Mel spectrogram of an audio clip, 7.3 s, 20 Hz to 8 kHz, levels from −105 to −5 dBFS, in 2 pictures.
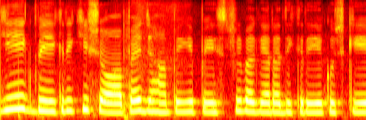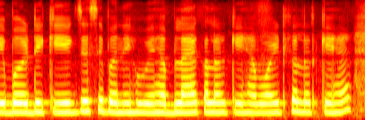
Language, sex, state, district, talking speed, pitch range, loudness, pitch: Hindi, female, Uttar Pradesh, Lalitpur, 240 wpm, 230-255 Hz, -14 LUFS, 235 Hz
